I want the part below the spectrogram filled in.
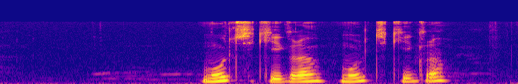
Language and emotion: Russian, neutral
